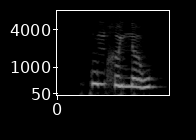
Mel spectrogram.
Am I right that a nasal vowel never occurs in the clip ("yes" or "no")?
yes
